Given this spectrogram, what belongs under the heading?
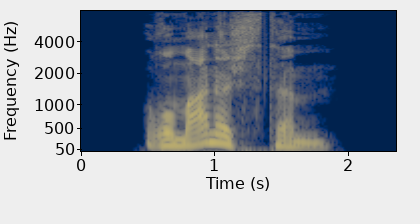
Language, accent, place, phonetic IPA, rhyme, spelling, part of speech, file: German, Germany, Berlin, [ʁoˈmaːnɪʃstəm], -aːnɪʃstəm, romanischstem, adjective, De-romanischstem.ogg
- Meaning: strong dative masculine/neuter singular superlative degree of romanisch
